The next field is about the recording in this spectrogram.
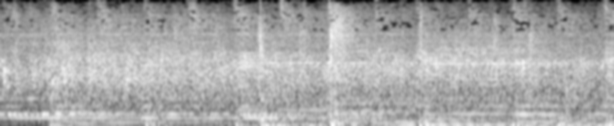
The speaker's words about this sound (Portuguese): Todos salvos, dê um forte aplauso a Jesus.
